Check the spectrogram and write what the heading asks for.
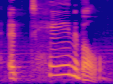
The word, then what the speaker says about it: attainable: attainable here we go stress goes right there attainable attainable means obtainable now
